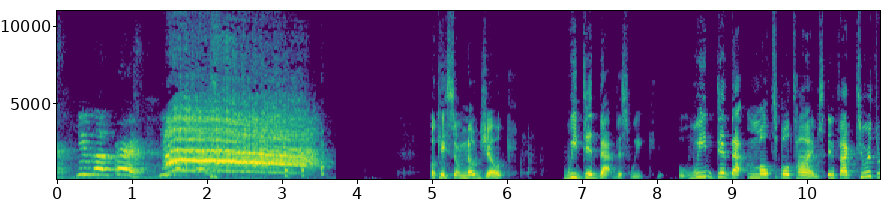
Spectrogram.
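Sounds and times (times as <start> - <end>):
parent and kids screaming together: 1.4 - 3.7
speech: 5.1 - 6.2, 6.8 - 10.9.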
